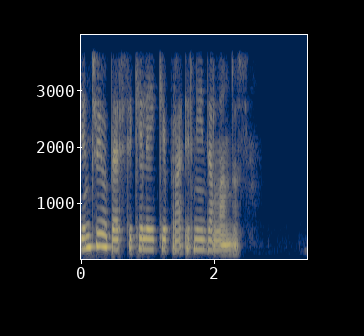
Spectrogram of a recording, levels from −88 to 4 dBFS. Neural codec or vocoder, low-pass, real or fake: none; 3.6 kHz; real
